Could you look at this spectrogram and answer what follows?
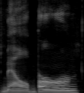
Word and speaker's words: Melbourne: doing hey Lily Melbourne I keep trying to say it correctly I say it wrong all the time but I think it's Melbourne melbour but isn't Melbourne how in Australian would say it I've heard too that it's melburn melburn which sounds very American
